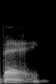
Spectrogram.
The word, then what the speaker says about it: Bé: Mèo and Bay. How did I do with the You pronunciation?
